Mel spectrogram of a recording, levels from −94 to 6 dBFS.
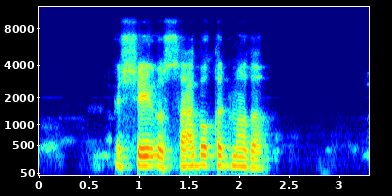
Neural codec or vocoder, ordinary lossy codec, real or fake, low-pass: codec, 16 kHz, 2 kbps, FunCodec, trained on LibriTTS, 25 frames a second; Opus, 16 kbps; fake; 7.2 kHz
